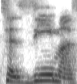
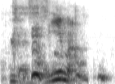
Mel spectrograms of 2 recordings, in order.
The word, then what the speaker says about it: Tazima: Tazima. So sass on the Z. That's how to remember it. Sass on the Z. Tazima.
